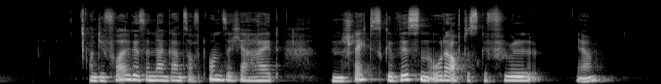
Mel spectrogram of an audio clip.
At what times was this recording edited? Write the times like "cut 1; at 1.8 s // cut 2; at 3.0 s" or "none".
cut 1; at 3.1 s // cut 2; at 5.6 s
